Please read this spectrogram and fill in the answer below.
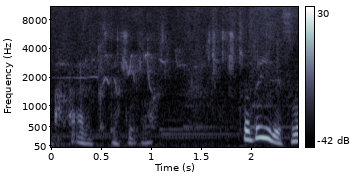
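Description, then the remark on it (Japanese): Faint wild bird calls chirp in the background outdoors while a man talks as he walks, the soft tweets coming in brief scattered bursts beneath his voice. “大法鉄橋が聞こえたりし、ならグリの声、グリっぽい鳥の声というか。”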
